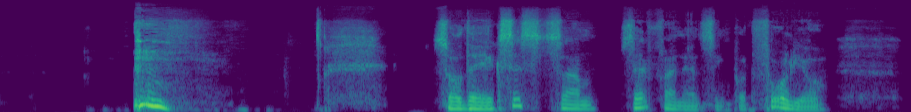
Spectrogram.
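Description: A man lectures calmly, close to a microphone.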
